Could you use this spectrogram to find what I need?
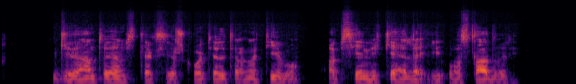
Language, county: Lithuanian, Panevėžys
